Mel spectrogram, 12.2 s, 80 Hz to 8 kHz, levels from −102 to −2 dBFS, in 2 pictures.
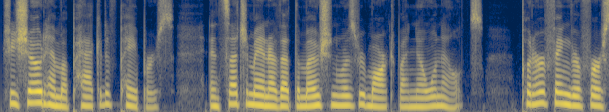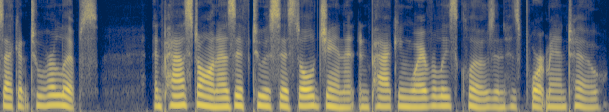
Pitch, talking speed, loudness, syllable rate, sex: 195 Hz, 220 wpm, -19 LUFS, 6.0 syllables/s, female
